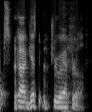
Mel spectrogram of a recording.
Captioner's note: laugh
